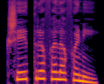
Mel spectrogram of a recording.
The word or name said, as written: ಕ್ಷೇತ್ರಫಲಫಣಿ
